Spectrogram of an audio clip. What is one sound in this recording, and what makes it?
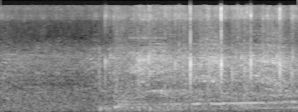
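Fans cheer loudly.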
